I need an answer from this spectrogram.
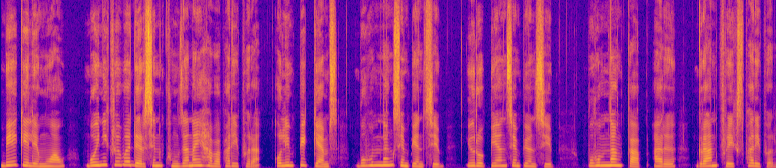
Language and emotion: Bodo, neutral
